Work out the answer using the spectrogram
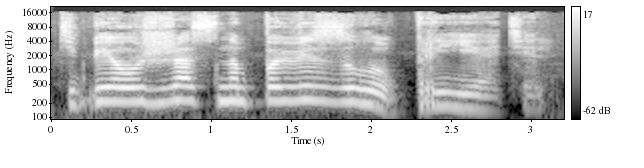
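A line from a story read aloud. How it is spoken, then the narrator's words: Boy, through gritted teeth. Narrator (Russian): процедив сквозь зубы, отметил мальчик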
